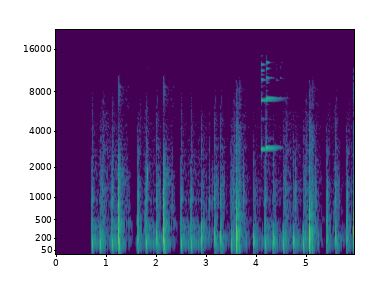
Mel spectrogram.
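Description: A stone block breaks and crumbles.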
